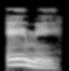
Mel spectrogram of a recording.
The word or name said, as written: aimi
